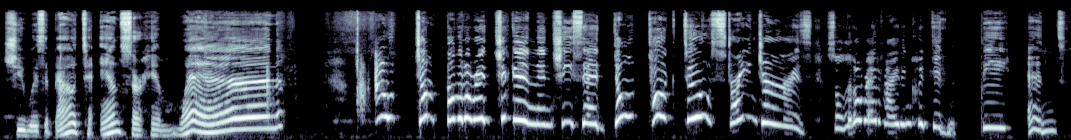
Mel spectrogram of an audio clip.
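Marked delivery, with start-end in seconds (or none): 3.5-13.3 high, breathless little chicken voice; excited high chicken voice. Acted. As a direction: burst in as an eager little chicken. Chicken bursts into the story.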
